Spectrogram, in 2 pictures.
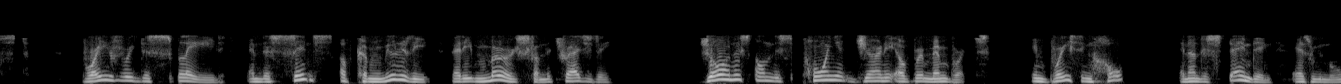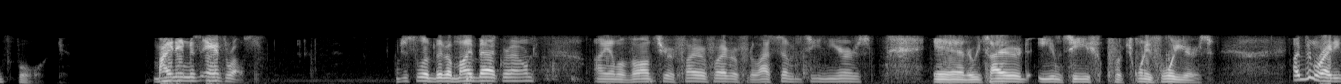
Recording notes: Some poets will be calling in live, sharing their verses directly with us. We will broadcast other poets reading their poems via MP3 audio files.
